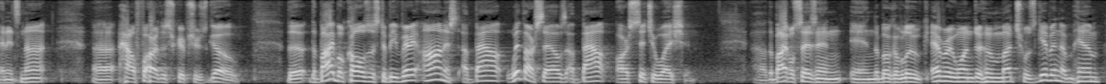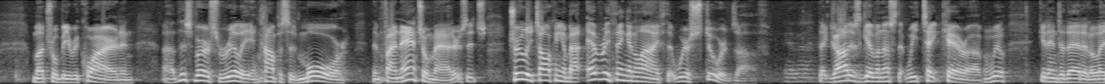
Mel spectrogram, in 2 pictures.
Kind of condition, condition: setting, large echoing room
